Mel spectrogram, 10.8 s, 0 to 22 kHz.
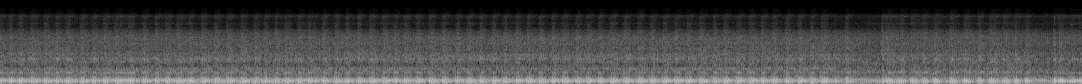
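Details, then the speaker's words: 2005 Polaris Predator 90 two-stroke quad after a new battery and carburetor tuning: steady elevated idle that hangs high and never settles, brief dip near the end; spraying around the carburetor found no air leak, source still unknown. "I did tune up the carburetor a little bit more because I believe the last time it ran for y'all, it was high idle was hanging."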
